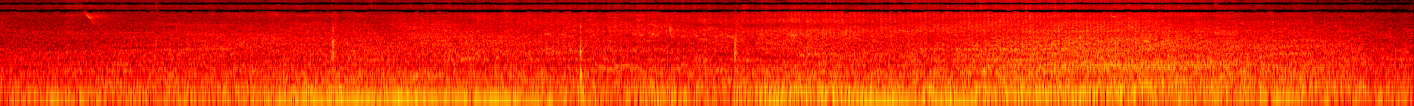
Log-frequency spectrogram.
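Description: Street traffic: cars passing on a town street, their engine and tyre noise swelling about two seconds in and again around the middle.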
